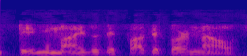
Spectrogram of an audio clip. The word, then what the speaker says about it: burnout: Burnout seria uma pronúncia mais afrancesada.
